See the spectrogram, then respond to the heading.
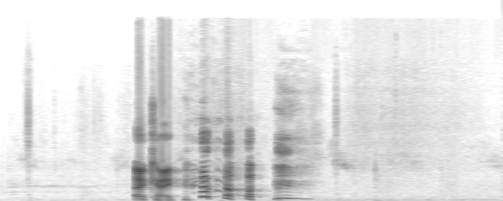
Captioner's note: laughs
